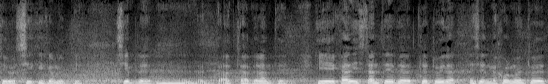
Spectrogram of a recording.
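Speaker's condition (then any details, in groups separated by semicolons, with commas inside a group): Parkinson's disease; onset around turn of century at about age 63, about 19 years since onset, same medications for 19 years; age 82, agile gait, 50 to 100 daily abdominals, drives own car, punching bag at home for Parkinson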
